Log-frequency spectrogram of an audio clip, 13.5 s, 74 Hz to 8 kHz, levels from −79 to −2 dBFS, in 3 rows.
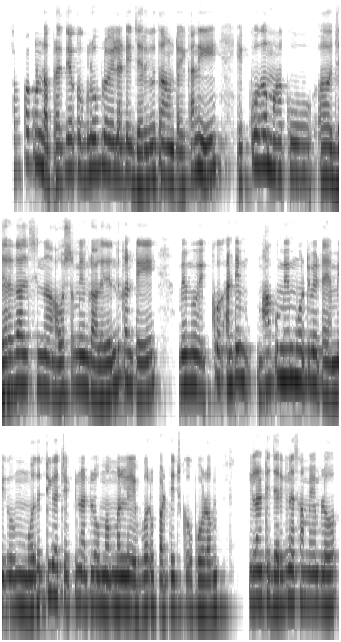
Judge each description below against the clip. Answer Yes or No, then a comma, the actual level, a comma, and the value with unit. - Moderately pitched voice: Yes, medium, 170 Hz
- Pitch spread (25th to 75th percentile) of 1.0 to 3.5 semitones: Yes, average, 3.1 semitones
